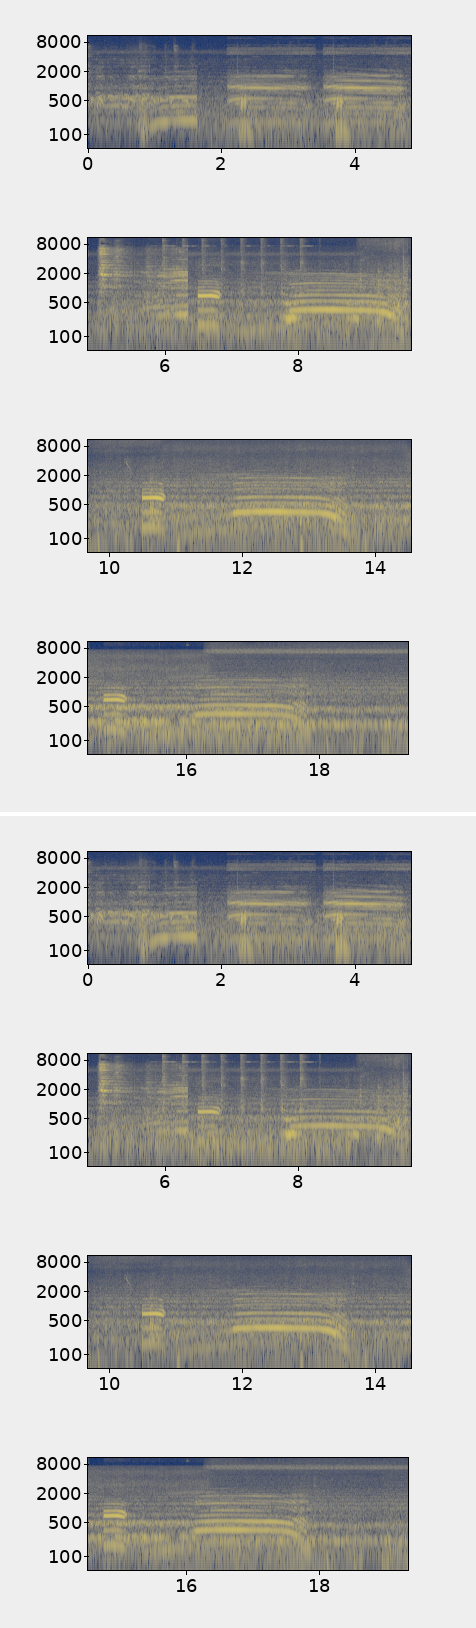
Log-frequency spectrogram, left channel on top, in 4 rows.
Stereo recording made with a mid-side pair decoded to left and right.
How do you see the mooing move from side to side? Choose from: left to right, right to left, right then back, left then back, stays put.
left then back.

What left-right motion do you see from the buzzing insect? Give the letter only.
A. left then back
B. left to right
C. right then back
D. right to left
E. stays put
D.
